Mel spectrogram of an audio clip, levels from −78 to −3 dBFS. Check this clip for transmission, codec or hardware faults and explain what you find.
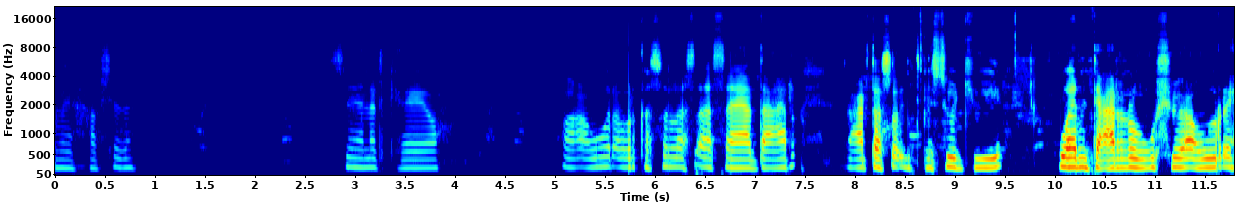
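There are two microphone volume step-ups, about a second apart. At 5.73 s the level jumps by about 10 dB, and at 6.75 s it rises again by about 6 dB. The call software judged the microphone input too quiet and raised the device's input volume in discrete steps instead of ramping it. Because the change happens before any processing, the speech and the background noise floor become louder together, abruptly.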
